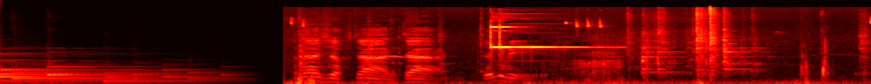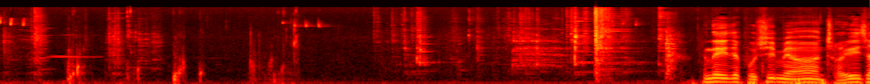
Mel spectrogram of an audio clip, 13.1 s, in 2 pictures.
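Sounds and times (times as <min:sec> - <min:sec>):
cans and tableware clinking: 0:03.7 - 0:11.6.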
